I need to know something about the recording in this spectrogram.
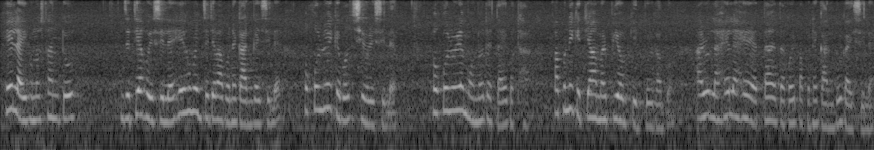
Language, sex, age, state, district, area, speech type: Assamese, female, 18-30, Assam, Nalbari, rural, spontaneous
